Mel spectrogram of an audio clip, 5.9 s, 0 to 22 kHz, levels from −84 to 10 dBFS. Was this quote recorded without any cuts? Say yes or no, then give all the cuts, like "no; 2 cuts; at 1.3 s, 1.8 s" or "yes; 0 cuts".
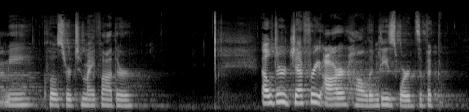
no; 2 cuts; at 1.2 s, 4.7 s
